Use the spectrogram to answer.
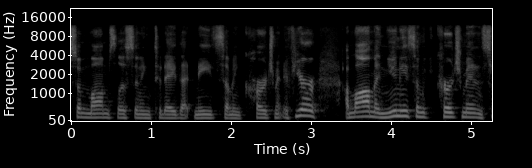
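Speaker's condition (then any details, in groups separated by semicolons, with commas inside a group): No condition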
